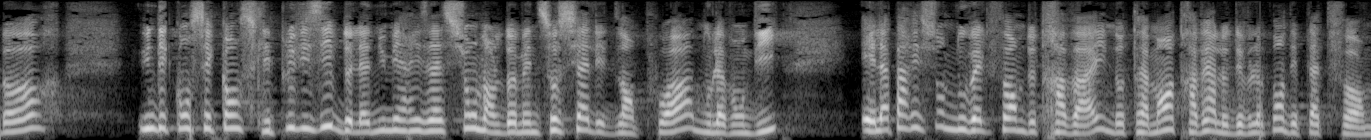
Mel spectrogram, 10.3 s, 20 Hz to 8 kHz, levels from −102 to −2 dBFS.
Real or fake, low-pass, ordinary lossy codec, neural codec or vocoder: real; none; none; none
